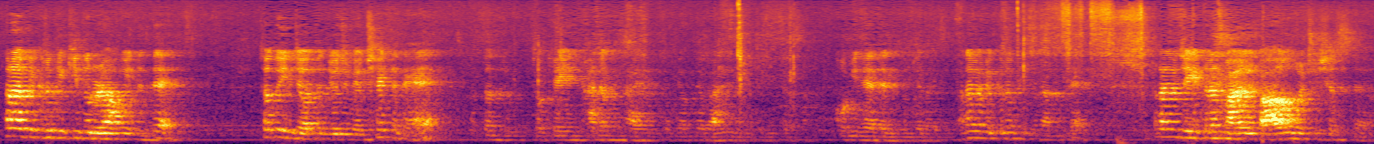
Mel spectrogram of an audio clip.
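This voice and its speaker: A man's voice: mid-range voice, brisk, a bit bright. Echoey far-off man preaching. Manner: conversational, emphatic preaching with personal stories. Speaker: pastor. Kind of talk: sermon. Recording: very echoey church hall from a distance with faint hiss.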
